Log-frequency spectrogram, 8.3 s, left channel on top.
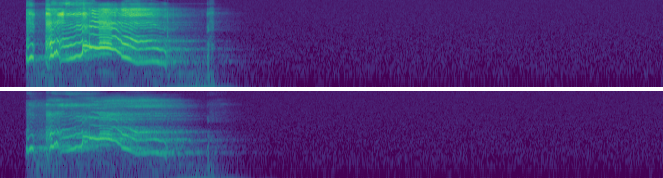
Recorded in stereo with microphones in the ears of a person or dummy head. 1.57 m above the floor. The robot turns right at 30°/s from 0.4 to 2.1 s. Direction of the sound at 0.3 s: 70° left.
